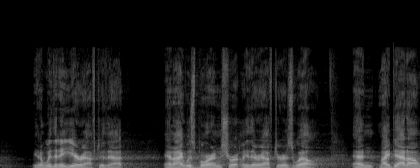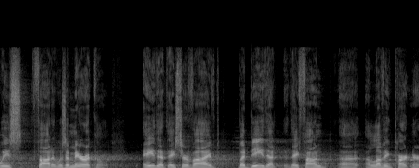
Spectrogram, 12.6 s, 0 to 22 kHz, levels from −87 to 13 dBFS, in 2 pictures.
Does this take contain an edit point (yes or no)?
no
